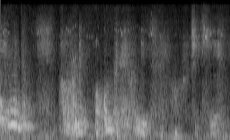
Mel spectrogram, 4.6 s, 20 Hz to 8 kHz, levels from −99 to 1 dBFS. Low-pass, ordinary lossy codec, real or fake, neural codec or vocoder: 7.2 kHz; none; fake; codec, 44.1 kHz, 1.7 kbps, Pupu-Codec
